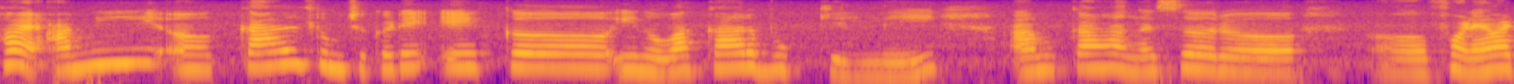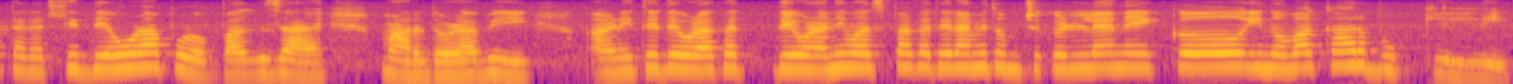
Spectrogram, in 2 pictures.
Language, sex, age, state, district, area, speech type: Goan Konkani, female, 30-45, Goa, Ponda, rural, spontaneous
